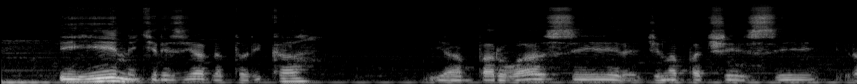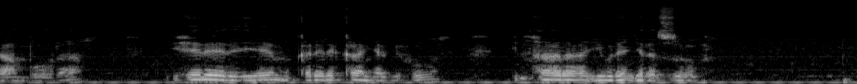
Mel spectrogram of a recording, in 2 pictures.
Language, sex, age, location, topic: Kinyarwanda, male, 36-49, Musanze, government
